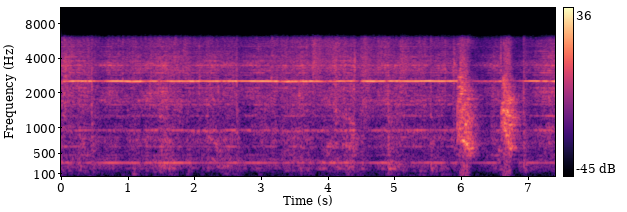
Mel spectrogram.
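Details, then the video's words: A female pet dog indoors barks while attacking a running vacuum cleaner. Two sharp, harmonic barks come close together near the end over the vacuum's steady whine and hum. "Crazy Dog attacks vacuum cleaner"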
